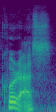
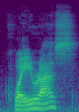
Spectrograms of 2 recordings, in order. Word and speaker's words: cuirass: Smith yourself well I know I know it's pronounced queer ass cuirass hmm the janitor do you have a daughter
